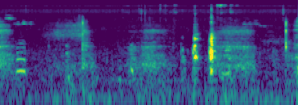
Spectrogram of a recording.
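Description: Chickens and a rooster cluck and call in short bursts nearby, with a few sharper squawks in between, quiet and without talk.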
